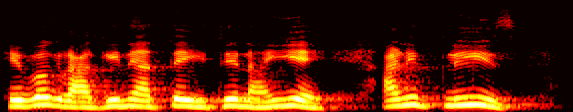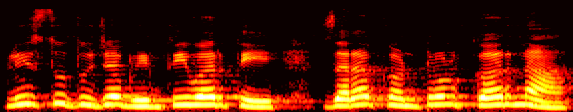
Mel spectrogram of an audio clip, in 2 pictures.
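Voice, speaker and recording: Voicing a young husband in a TV serial, a woman narrator has him soothingly repeat his pleas as he coaxes his wife to settle down. The slightly high, warm voice moves at normal speed and stays close to an everyday speaking voice.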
